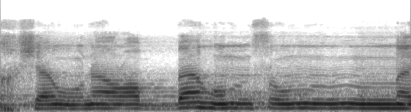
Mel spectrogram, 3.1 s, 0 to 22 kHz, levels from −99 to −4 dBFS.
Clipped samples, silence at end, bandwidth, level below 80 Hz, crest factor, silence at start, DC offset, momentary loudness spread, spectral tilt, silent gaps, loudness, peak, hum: under 0.1%; 0 s; 6.4 kHz; -52 dBFS; 12 dB; 0 s; under 0.1%; 6 LU; -9 dB/octave; none; -21 LUFS; -10 dBFS; none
